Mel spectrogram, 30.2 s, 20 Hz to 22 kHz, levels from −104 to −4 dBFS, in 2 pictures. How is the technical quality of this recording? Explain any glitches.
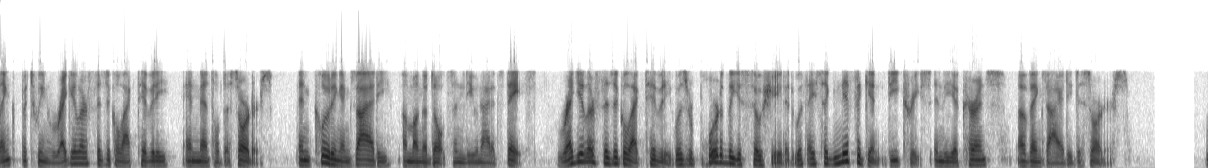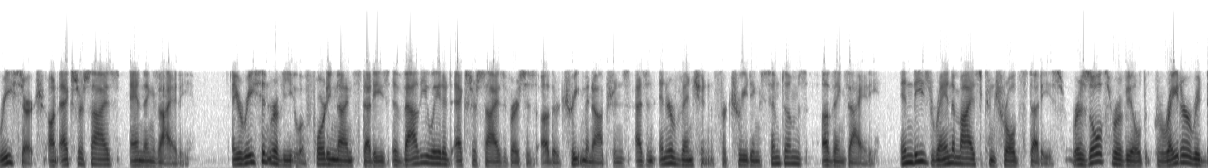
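Two brief glitches on top of a narrowband AMR mobile line with only light codec damage, so everything above 4 kHz is missing. Both are lost AMR speech frames, around 18.74 to 18.86 s and 20.94 to 20.98 s (between "studies evaluated" and "versus other treatment options"). Each sounds like a quick dip or warble, which fits a single corrupted frame that the decoder patched by reusing its last good settings at reduced gain.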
